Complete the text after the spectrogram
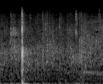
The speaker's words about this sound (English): Why don't we give him a hand clap of praise in the sanctuary?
